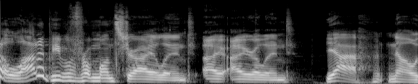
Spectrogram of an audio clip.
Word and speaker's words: Munster: podcast are from munster how do you pronounce that is it monster like a monster like no like yeah no monster like the cheese or the place in ireland okay so a hundred percent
